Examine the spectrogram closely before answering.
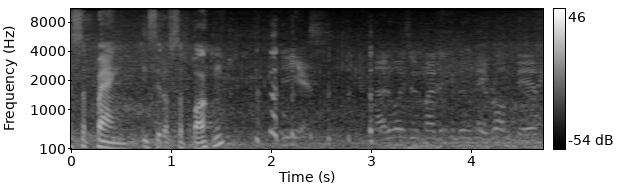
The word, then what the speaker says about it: Sepang: to 12 hours rud rental cart championship in sapang international cting circuit I I just have to say sapang instead of sapang yes otherwise it might look a little bit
